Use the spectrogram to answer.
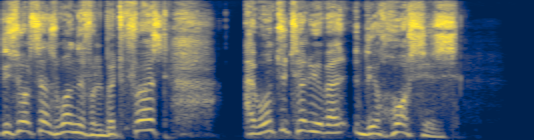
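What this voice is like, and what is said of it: Bad put-on French accent. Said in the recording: “she was French. So forgive my bad French accent”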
